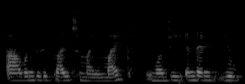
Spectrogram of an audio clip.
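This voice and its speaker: A woman's voice: fairly low pitch, flat delivery, quick pace, slight background noise. A woman from Greece with a Greek accent, leaving a hesitant, polite voice memo. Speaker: caller sending a voice memo.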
